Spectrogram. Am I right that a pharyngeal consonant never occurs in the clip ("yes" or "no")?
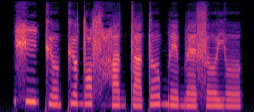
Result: yes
